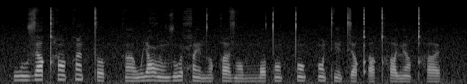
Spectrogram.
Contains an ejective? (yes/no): yes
